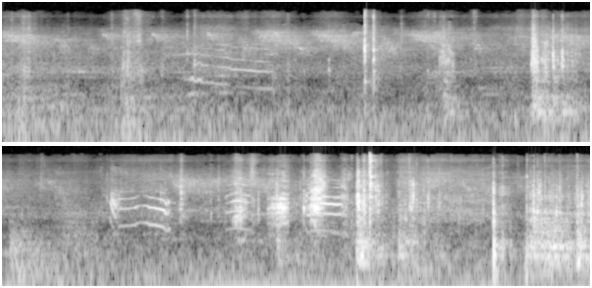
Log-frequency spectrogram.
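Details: Abandoned stray cat in Morocco seeking shelter, giving several short meows with rising-then-falling pitch, spread through the recording amid rustling, knocks and outdoor background noise.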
